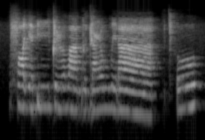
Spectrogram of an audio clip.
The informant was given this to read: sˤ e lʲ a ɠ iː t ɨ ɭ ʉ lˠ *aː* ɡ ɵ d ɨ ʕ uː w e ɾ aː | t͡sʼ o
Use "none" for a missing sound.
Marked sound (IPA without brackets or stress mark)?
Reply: aː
